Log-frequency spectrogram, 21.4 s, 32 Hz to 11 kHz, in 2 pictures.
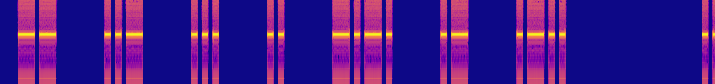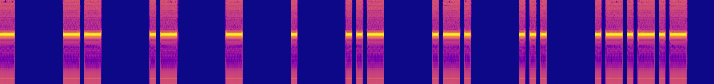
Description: Morse code, heard as a keyed tone, about 15 wpm, spaced as for 8 wpm, 1000 Hz. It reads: MUSICAL AMATEURS.
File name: qotdfiles / 8wpm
